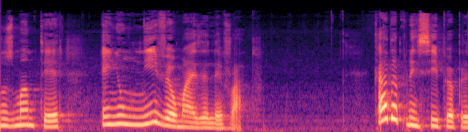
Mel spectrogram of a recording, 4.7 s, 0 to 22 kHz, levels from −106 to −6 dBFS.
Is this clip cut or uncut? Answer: uncut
